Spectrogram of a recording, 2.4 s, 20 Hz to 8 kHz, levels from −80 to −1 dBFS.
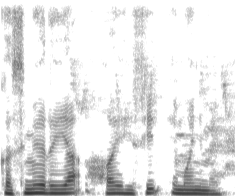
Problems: background sounds at intervals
